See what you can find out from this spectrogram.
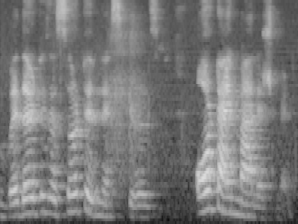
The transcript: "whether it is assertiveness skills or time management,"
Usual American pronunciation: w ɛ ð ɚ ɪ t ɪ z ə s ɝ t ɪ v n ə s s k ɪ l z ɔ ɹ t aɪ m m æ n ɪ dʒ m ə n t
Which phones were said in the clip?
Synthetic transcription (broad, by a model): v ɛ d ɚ ɪ t ɪ z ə s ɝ t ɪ n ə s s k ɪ z ɔ ɹ t aɪ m m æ n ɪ dʒ m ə n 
